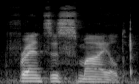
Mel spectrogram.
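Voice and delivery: plain reading voice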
